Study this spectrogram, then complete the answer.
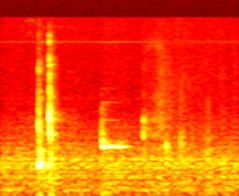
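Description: A machine gives a short electronic beep.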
